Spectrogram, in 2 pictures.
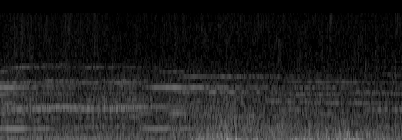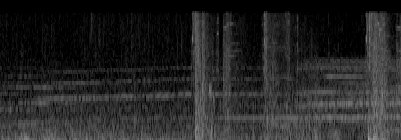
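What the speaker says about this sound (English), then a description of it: "What's with all the rain?" Steady rainfall patters across surfaces in the video game Batman: Arkham Knight, with a low rumble of distant thunder and a few sharp cracks near the end.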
